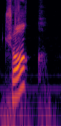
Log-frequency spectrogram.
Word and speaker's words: chalk: go very good next in this word chalk we are going to pronounce this letter a as oh so chalk ball small your turn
